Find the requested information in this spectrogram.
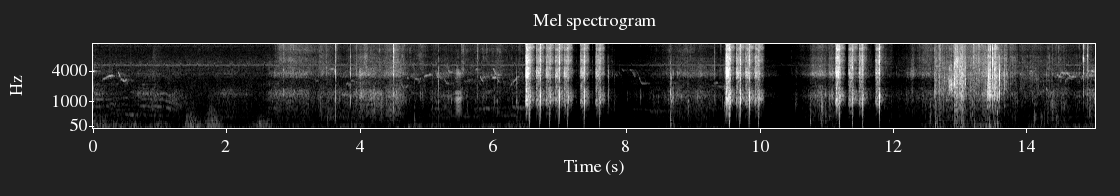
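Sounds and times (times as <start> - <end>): airsoft guns firing bursts: 6.4 - 7.8, 9.5 - 10.1, 11.1 - 12.0.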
